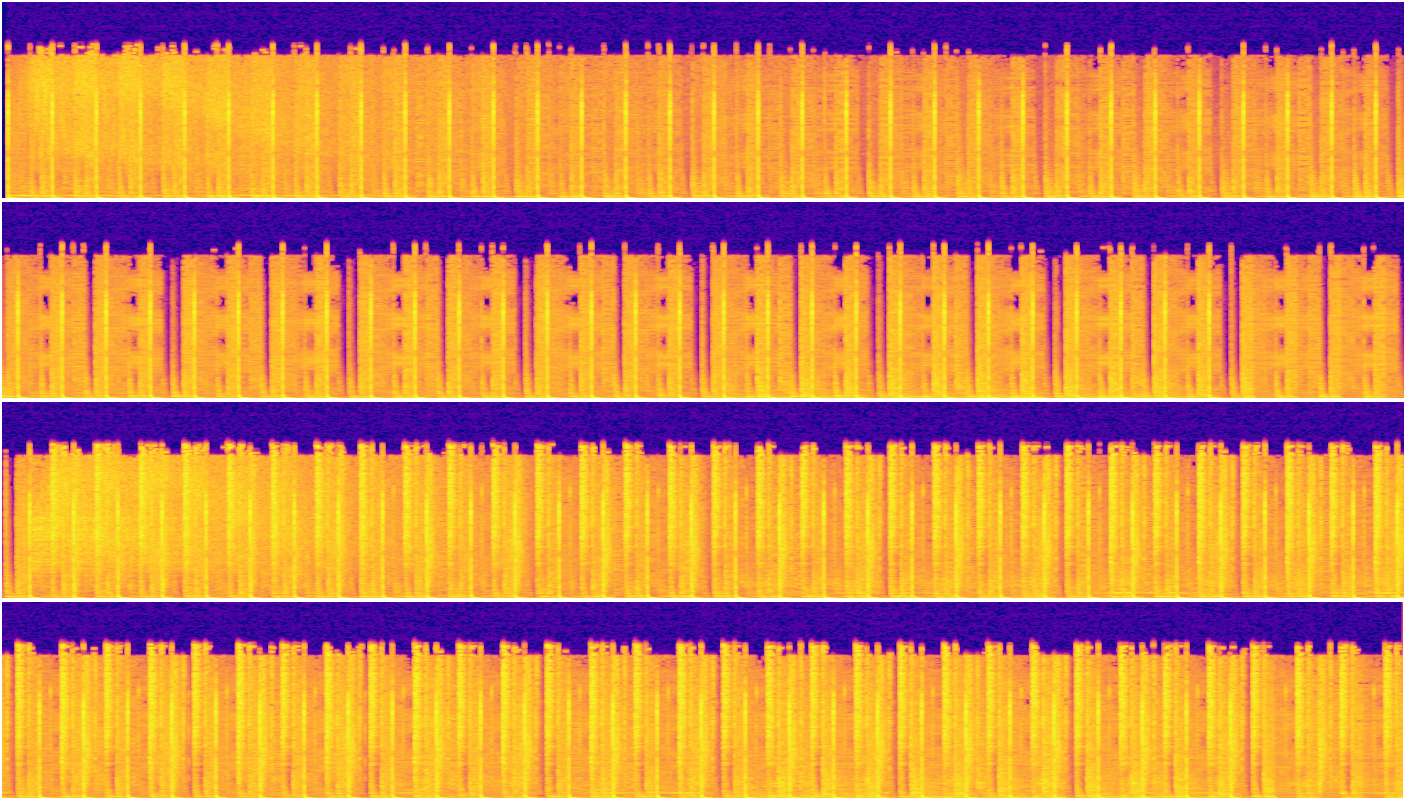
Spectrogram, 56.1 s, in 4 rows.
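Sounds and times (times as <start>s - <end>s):
bass: 0.0s - 56.0s.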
